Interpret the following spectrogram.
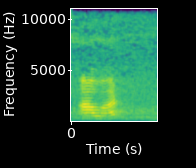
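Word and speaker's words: hour: এখানে আমি যদি বলে দেই কিছু শব্দ যেগুলো এইচের উচ্চারণ এইচের মতো হয় না, তাহলে সেটা হচ্ছে অনেস্ট, আওয়ার, তারপরে হবে অনারেবল।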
